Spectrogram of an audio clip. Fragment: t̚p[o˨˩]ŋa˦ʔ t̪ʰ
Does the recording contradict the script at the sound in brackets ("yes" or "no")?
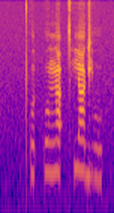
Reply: yes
